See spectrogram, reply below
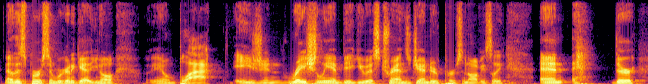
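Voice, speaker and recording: A Canadian man co-hosting a podcast, pitching a silly movie idea in an animated, mock-dramatic way. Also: brisk. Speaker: podcast co-host.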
